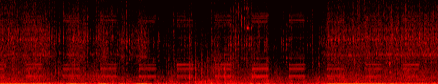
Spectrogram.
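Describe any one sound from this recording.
A tank engine rumbles.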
